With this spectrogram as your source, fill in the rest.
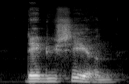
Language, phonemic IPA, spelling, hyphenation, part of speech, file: Dutch, /deːdyˈseːrə(n)/, deduceren, de‧du‧ce‧ren, verb, Nl-deduceren.ogg
- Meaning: to deduce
